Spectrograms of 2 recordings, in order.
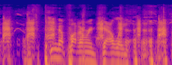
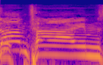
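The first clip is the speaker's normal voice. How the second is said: drawn-out mock; 8 semitones higher, much slower than usual. Stretching the Quint line.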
